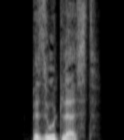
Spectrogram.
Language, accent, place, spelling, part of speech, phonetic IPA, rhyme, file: German, Germany, Berlin, besudlest, verb, [bəˈzuːdləst], -uːdləst, De-besudlest.ogg
- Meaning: second-person singular subjunctive I of besudeln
